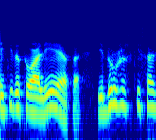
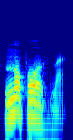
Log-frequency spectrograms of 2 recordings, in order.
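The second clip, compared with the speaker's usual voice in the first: ordinary delivery, nothing marked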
